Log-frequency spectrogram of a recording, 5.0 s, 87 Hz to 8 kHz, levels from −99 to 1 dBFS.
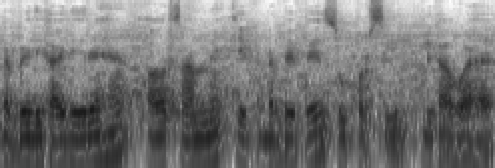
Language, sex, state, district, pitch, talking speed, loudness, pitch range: Hindi, male, Punjab, Fazilka, 100 Hz, 180 wpm, -18 LUFS, 95-105 Hz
